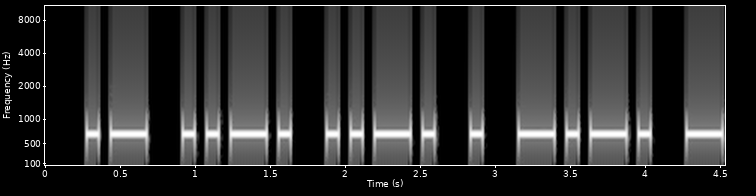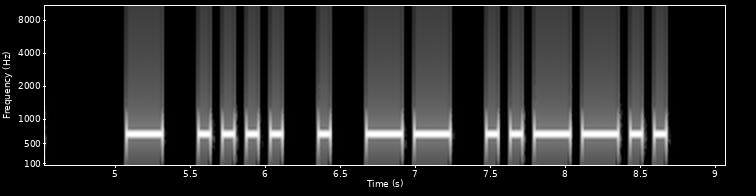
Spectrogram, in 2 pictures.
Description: Morse code, heard as a keyed tone, about 16 wpm, 700 Hz. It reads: AFFECT THEM?
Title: Sentences from Top 1000 Words - Review Part 6 - 15wpm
